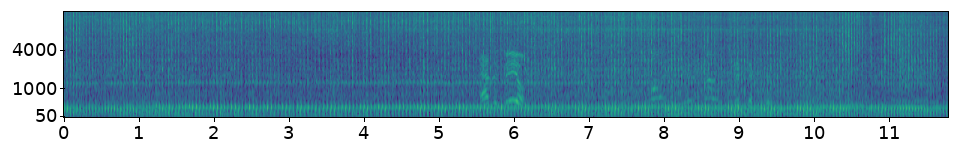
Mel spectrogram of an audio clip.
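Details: Baja Warrior minibike small engine, throttle stop screw removed for full throttle: steady, even buzzing drone at constant speed with no misses or knocks; runs cleanly.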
